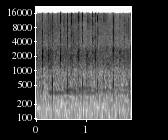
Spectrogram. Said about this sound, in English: So I just want to say, if that was your first time today saying, I have made a decision to follow God, number one, I just want to clap and just say, awesome. Like, praise God.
